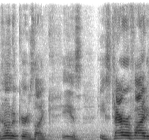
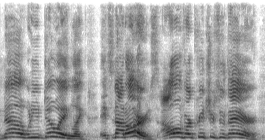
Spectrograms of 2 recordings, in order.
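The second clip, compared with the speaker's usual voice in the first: higher, urgent pleading; pleading protest; 8 semitones higher than usual. Retold or imitated. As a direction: beg him to stop, voice up high. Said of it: "Cruz is like".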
